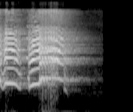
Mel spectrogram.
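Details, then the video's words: Male green junglefowl gives a single harsh, rasping two-part crow: a brief clipped note, then a longer hoarse note that fades away, all in about one second. "Suara ayam hutan jantan || Green junglefowl"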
